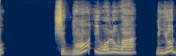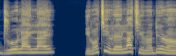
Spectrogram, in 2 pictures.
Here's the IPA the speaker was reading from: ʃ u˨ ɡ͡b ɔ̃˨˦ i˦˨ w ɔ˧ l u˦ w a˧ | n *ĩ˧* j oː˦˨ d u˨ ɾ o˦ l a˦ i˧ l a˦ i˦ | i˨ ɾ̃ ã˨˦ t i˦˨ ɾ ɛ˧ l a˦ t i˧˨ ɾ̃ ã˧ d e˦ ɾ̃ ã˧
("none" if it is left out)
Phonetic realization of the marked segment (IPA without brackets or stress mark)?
ĩ˧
